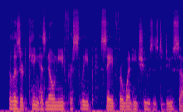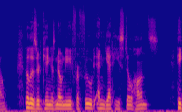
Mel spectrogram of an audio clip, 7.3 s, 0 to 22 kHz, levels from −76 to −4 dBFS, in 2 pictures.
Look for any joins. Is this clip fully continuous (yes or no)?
yes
